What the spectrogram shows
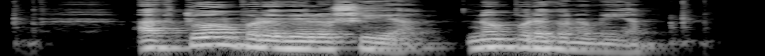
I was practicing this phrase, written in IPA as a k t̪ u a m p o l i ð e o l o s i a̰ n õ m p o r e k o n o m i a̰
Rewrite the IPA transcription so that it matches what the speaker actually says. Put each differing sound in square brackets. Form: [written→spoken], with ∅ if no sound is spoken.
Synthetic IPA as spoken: a k t̪ u a m p o [l→ɾ] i ð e o l o [s→ʃ] i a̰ n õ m p o [r→ɾ] e k o n o m i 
